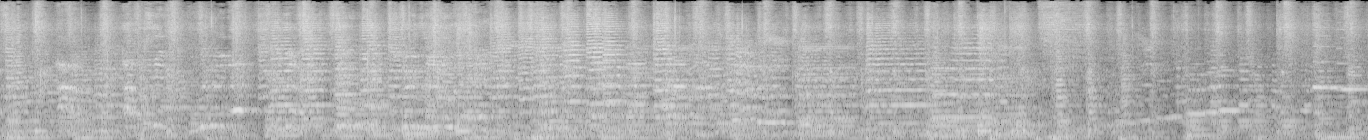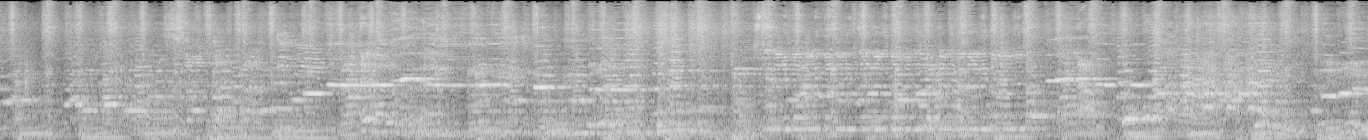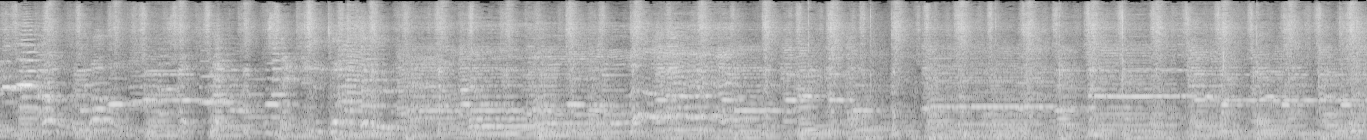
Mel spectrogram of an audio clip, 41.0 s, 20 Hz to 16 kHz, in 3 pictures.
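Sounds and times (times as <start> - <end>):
drum kit beat: 0.0 - 14.4, 15.2 - 27.4, 28.0 - 41.0
jazz big band playing: 0.0 - 41.0.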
